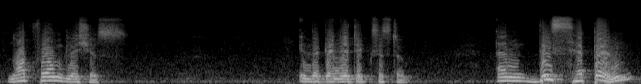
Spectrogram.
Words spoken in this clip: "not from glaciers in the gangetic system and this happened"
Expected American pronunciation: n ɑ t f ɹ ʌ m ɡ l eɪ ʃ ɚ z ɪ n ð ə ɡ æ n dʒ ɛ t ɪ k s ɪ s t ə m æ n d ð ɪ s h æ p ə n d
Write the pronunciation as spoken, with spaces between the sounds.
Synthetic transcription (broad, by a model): n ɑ t f ɹ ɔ m ɡ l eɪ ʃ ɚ s ɪ n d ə ɡ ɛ n ɛ t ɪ k s ɪ s t ə m æ n d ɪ s h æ p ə n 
